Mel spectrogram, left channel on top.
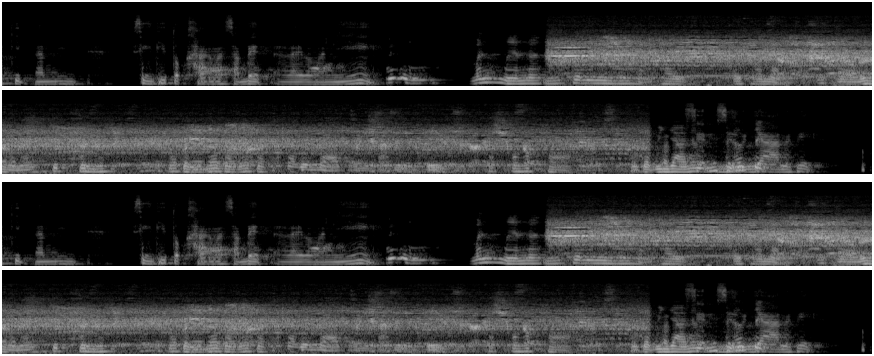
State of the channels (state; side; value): identical; both; correlation 1.00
